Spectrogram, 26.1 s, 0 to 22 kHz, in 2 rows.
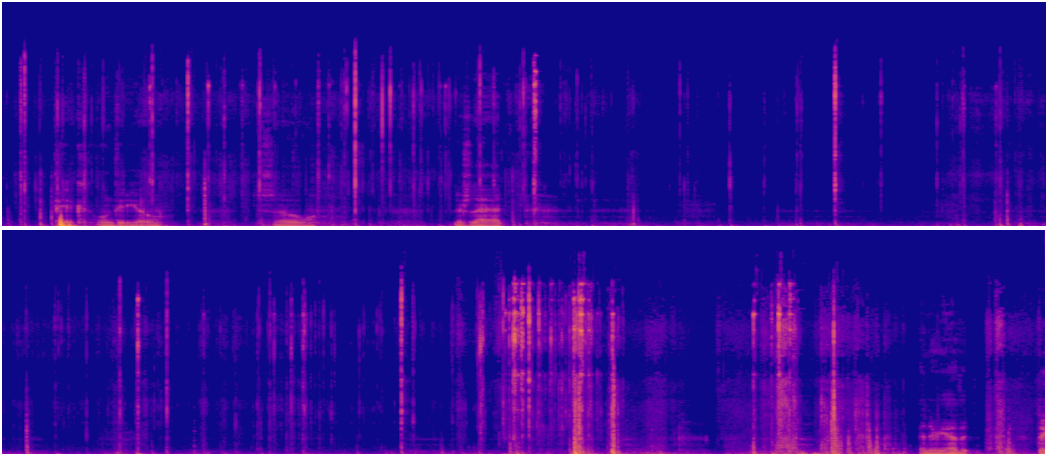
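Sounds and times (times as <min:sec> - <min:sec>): lock pick clicking and scraping: 0:00.0 - 0:00.8, 0:01.7 - 0:20.8
padlock rattling: 0:01.7 - 0:07.4, 0:15.8 - 0:20.8.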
